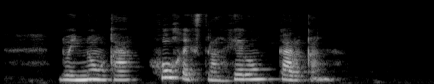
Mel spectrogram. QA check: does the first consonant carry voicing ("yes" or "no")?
yes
